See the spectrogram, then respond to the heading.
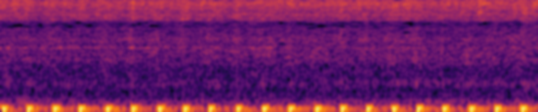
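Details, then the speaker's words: Yamaha Mio Sporty scooter after CVT maintenance, no tuning washer fitted: even, low thumping pulses at a steady rate with no whine, rattle or scraping from the belt drive; quiet, clean, normal CVT running. "Ayun oh. Ganda. Walang kakatunog-tunog. Okay din naman oh."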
